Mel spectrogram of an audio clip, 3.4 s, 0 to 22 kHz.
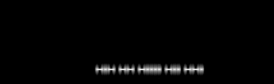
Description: Morse code, heard as a keyed tone, about 48 wpm, 700 Hz. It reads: KM6DG
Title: USA Call Signs - 4x Character Spacing - 50wpm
